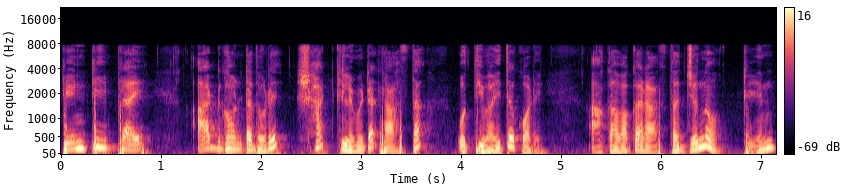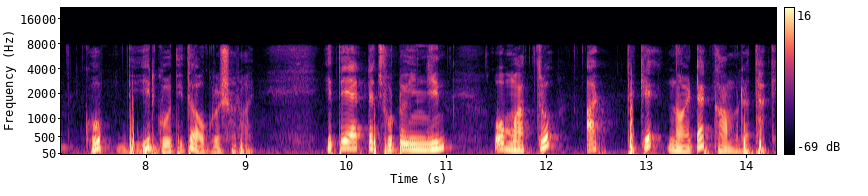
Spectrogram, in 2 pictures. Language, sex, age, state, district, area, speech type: Bengali, male, 30-45, West Bengal, South 24 Parganas, rural, spontaneous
